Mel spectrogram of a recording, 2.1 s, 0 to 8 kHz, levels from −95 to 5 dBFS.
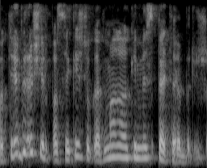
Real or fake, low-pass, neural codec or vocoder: fake; 7.2 kHz; codec, 16 kHz, 16 kbps, FunCodec, trained on LibriTTS, 50 frames a second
